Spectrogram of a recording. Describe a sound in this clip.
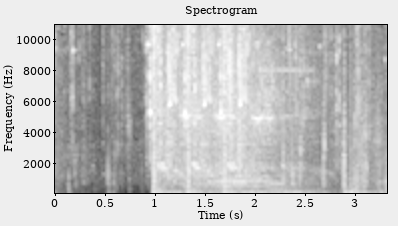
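A ray gun fires a buzzing, zapping blast.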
